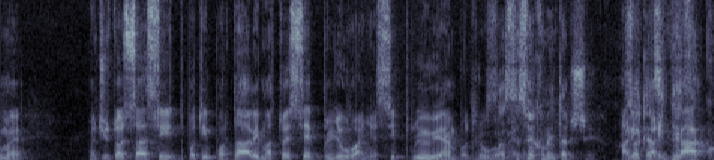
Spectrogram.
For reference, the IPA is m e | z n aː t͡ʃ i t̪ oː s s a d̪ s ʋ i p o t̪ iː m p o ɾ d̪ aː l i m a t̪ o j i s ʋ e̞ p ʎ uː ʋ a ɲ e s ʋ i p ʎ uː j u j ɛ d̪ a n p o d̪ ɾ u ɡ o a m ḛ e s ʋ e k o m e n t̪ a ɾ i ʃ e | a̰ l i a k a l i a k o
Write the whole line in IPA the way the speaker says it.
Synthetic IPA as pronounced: m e | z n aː t͡ʃ i t̪ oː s s a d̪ s ʋ i p o t̪ iː m p o ɾ t̪ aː l i m a t̪ o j e s ʋ e̞ p ʎ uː ʋ a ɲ e s ʋ i p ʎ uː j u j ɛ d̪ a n p o d̪ ɾ u ɡ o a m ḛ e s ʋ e k o m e n t̪ a ɾ i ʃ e | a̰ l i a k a l i a k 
